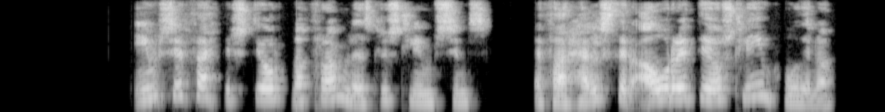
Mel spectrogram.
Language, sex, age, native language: Icelandic, female, 40-49, Icelandic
